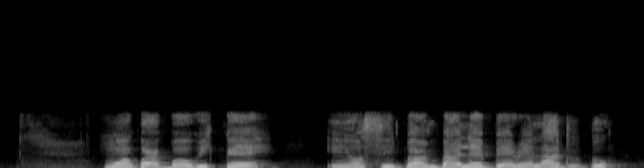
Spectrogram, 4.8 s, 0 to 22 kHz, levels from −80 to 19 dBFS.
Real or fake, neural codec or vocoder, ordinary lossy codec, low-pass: real; none; none; 7.2 kHz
